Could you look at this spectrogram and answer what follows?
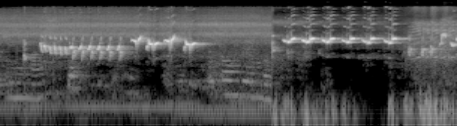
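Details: Male sooty-headed bulbul in breeding condition, wild, used to call out rivals and prompt singing: fast repeated bubbly whistled phrases, wavering up and down, in two long bursts with a short pause between.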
